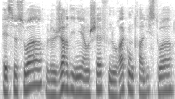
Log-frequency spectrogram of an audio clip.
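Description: A man voicing a gentle father who patiently explains things to his son, in a storybook reading. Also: medium pitch, normal speed, voice pushed up, close to an everyday voice.

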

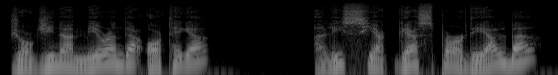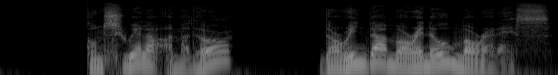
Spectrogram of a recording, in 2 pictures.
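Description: A storyteller with a French accent who narrates slowly and deliberately, leaving dramatic pauses between phrases. The pitch moves about expressively. The sound is close and dry. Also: a little mellow, no echo.

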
